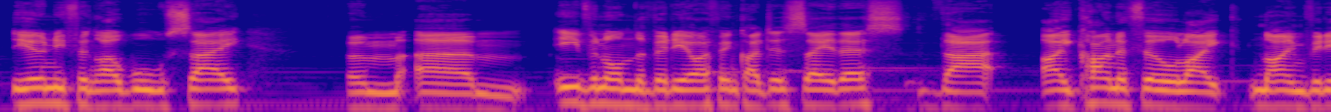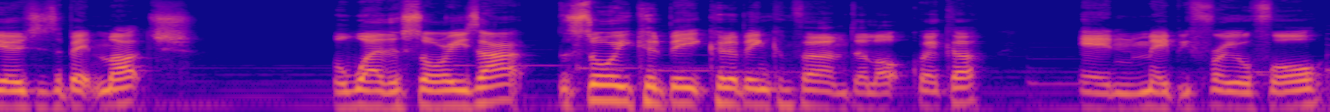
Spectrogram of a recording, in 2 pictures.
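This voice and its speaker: A man's voice: on the high side, steady tone, normal speed, fairly bright tone, smooth. A man hosting a casual ranking commentary, talking in a rambling, informal, conversational way. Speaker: YouTube reaction host. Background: background music.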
